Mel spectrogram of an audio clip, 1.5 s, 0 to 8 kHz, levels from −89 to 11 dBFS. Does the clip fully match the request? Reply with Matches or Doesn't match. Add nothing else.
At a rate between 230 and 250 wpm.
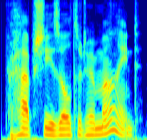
Matches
